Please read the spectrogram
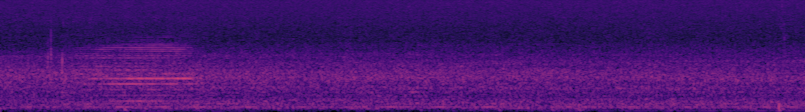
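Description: Steady background hiss with a low hum, with a dry-erase marker writing on a whiteboard. A faint high squeak comes about a second in.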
